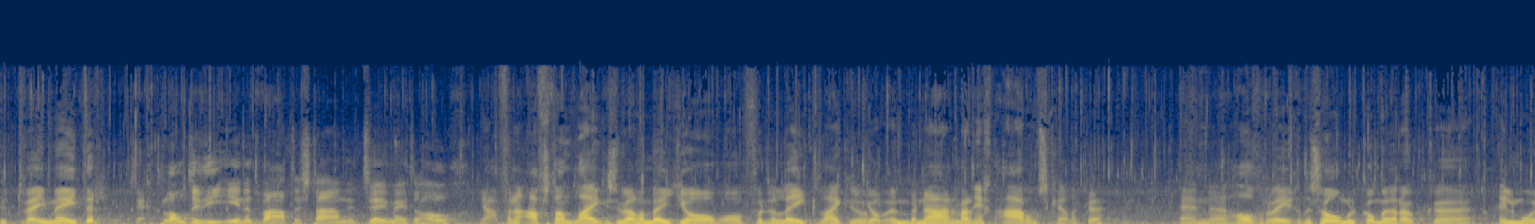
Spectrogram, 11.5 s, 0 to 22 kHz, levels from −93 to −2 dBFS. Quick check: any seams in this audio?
yes; 2 cuts; at 6.5 s, 7.3 s

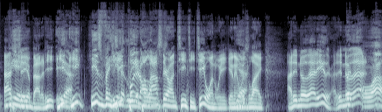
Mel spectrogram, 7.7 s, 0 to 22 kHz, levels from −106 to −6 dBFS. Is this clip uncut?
yes; 0 cuts

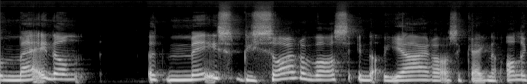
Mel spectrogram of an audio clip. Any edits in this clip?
yes; 1 cut; at 3.8 s

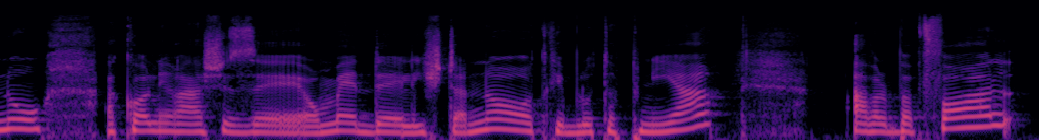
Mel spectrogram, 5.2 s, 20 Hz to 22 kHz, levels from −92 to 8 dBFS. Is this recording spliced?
no; 0 cuts

